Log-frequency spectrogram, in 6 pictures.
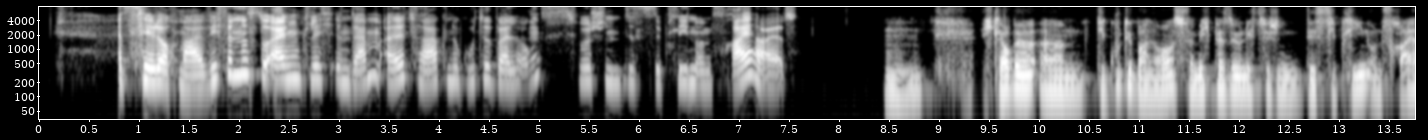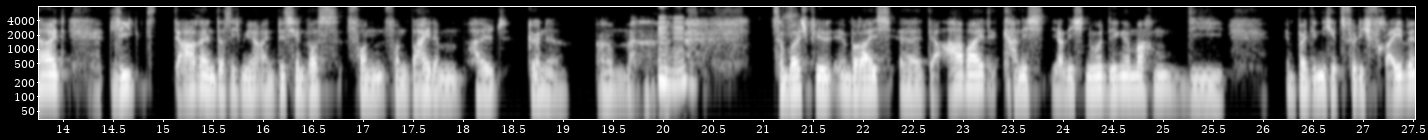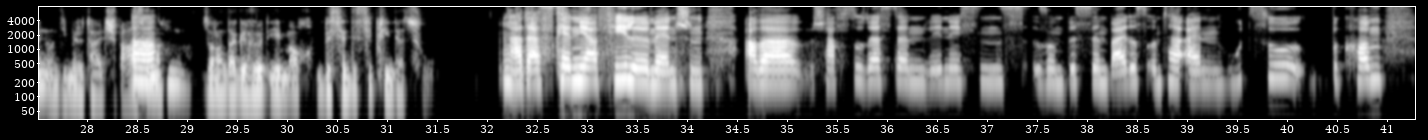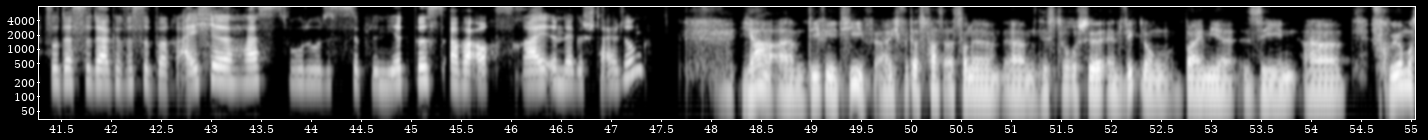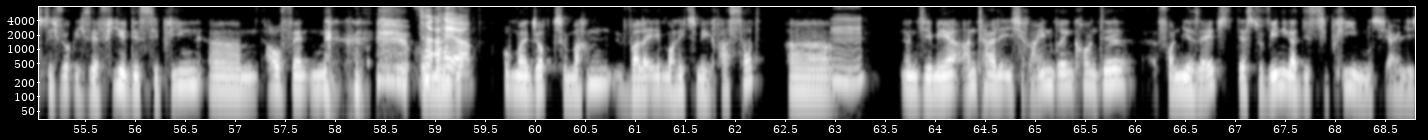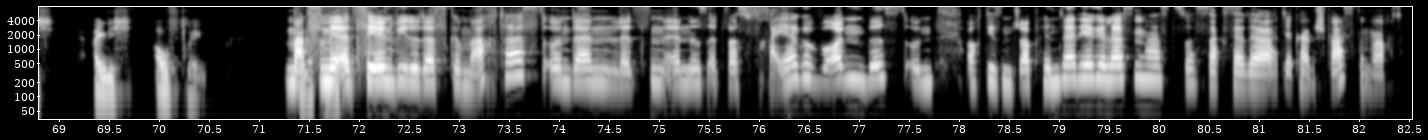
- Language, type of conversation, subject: German, podcast, Wie findest du die Balance zwischen Disziplin und Freiheit?
- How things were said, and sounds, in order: chuckle; chuckle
